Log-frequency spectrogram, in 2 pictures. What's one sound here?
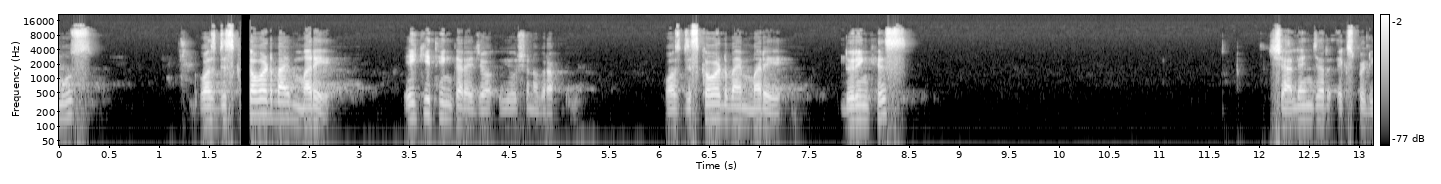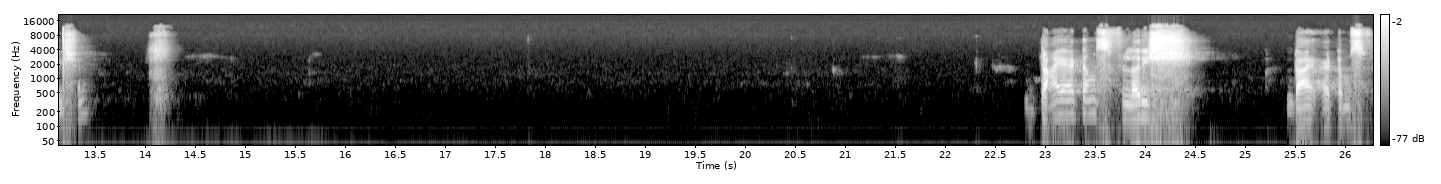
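A man speaks calmly through a clip-on microphone, with long pauses.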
